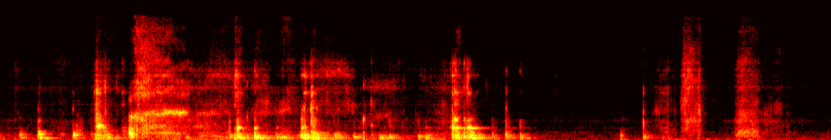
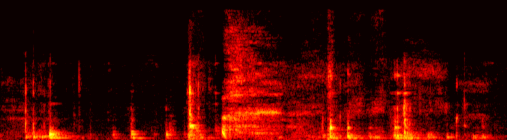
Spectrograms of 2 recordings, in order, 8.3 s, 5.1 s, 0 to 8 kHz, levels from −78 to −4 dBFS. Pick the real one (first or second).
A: second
